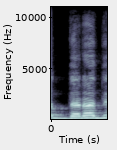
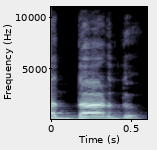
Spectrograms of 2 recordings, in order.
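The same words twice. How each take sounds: First: दर्द split as "da-rad"; wrong full "ra". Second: दर्द as one syllable falling low, "dard"; no vowel between r and d in दर्द; half "r" in दर्द. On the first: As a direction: say दर्द with a vowel after r, "darad". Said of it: "नहीं पढ़ना". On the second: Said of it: "आपको दर्द नहीं पढ़ना". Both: Shown as a demonstration.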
